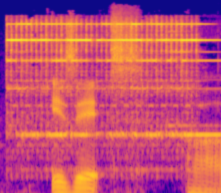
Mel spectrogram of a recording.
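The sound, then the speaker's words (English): A telephone rings in two short buzzing bursts, with a third burst starting near the end. The ring is loud and steady, with a bright high tone running through it. “So the phone rings.”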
